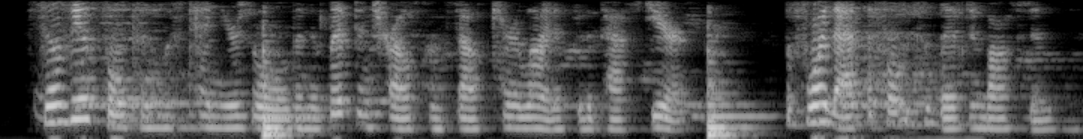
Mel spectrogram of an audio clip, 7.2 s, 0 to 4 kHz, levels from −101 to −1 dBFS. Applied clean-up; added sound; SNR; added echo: classical method WPE with log-MMSE.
